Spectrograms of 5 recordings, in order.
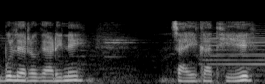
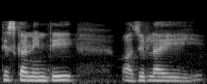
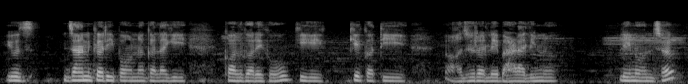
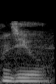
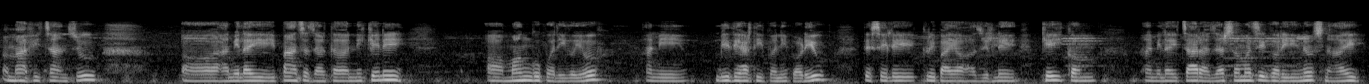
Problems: constant background noise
